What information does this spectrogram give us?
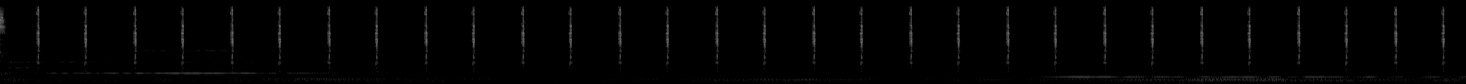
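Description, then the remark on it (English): An analog mechanical clock ticks steadily, sharp clicks spaced about half a second apart in an even rhythm, clear against a quiet, faintly humming background with no voices. “Focus your attention on the tick of the clock.”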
